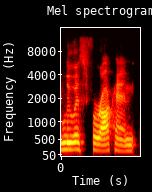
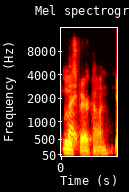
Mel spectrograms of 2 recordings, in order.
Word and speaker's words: Farrakhan: Well, I mean, Facebook has banned people who are, quote, more left-leaning, like Louis Farrakhan. I don't think I pronounced that right. – Louis Farrakhan.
